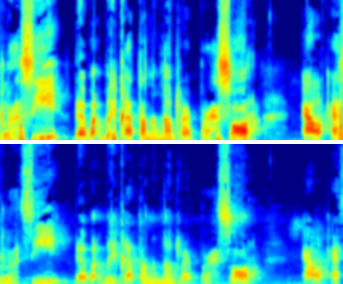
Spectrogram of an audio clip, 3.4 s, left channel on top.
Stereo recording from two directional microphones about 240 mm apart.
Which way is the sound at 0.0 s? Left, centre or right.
Left.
